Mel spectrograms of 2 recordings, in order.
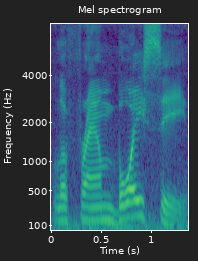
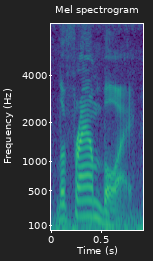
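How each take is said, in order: First: The ending is said like English 'Boise'. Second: The ending is said 'boy' with French sounds. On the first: This is how the spelling suggests it. "the word looks like Laframboise, like Boise" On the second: This is how it is actually pronounced. "pronounced with a French accent"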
